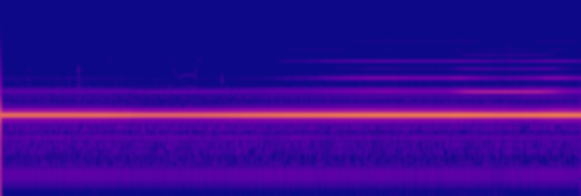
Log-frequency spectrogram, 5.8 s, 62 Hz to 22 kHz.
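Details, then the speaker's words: Crosley 635 Buccaneer radio alignment, second IF at 450 tweaked first: steady pure tone holds and grows slightly louder toward the end as the IF is peaked to loudest. "That's quieter. [bell] All right, that's the loudest that one is."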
